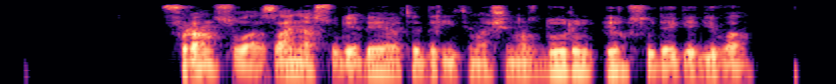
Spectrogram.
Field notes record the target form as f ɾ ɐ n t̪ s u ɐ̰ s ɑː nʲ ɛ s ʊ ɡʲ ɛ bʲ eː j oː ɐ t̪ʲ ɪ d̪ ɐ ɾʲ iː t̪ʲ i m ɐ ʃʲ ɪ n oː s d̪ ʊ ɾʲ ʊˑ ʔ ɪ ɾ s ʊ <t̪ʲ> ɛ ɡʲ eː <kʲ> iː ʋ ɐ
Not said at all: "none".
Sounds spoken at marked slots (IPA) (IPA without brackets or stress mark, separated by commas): d̪ʲ, ɡʲ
